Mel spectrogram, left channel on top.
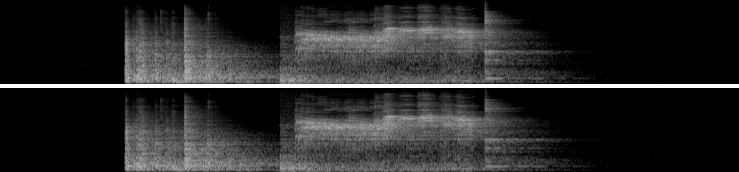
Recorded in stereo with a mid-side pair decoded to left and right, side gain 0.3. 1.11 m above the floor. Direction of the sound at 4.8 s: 65° left.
